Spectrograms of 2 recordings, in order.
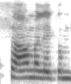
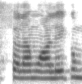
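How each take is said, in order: First: The greeting is rushed, with its opening sound dropped. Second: The greeting is said clearly, with every sound present. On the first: It wishes death on the listener. The speaker calls it wrong. "जल्दी में बोलते हुए" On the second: It wishes peace on the listener. The speaker calls it right. "मुंह क्लियर तरीके से"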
